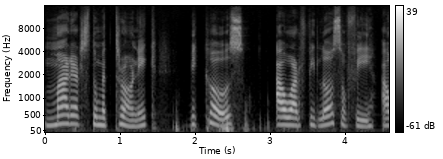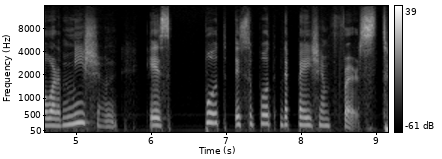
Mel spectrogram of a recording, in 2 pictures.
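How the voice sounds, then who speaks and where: Sound is dry and close, with no echo. A woman with a Spanish accent talks very slowly in a fairly high voice. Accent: Spanish accent, non-native English. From Colombia, Manizales. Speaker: medical device industry representative. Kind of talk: conference talk. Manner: hesitant, with fillers.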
